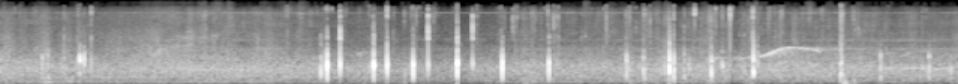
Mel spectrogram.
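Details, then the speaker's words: Removed worn rear upper control arm from a Toyota Tarago/Previa/Estima (TCR) van, rocked by hand. Sharp, irregular clicks and knocks from the completely stuffed, sloppy joint: worn control arm bushing clunk. "Alright, that's the old controller arm, upper controller arm. You can see that's completely stuffed. I wonder if you can hear the noise there."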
